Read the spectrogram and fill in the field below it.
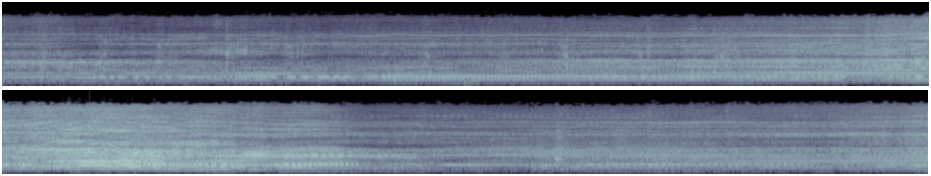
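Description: A small model hovercraft's electric fan whines steadily, its pitch dipping and rising, and grows loud as it passes close by.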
